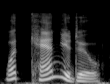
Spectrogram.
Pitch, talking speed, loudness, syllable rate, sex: 215 Hz, 215 wpm, -18 LUFS, 4.3 syllables/s, female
